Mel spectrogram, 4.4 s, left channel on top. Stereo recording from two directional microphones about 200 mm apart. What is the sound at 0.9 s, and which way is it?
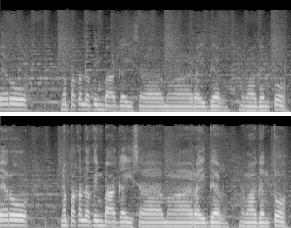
Speech, 5° right (ahead or behind).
